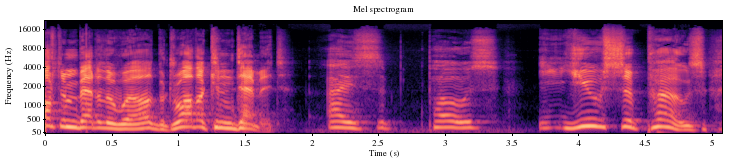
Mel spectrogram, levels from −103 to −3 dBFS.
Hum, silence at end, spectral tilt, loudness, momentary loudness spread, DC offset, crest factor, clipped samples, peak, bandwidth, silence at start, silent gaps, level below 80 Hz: none; 0 s; -3 dB/octave; -21 LUFS; 15 LU; under 0.1%; 22 dB; under 0.1%; -2 dBFS; 17.5 kHz; 0 s; none; -64 dBFS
